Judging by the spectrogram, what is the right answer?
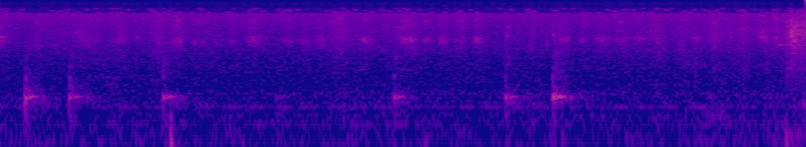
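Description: A pen writes on paper in steady scratching strokes with short taps between them, close and continuous, and no one speaks.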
